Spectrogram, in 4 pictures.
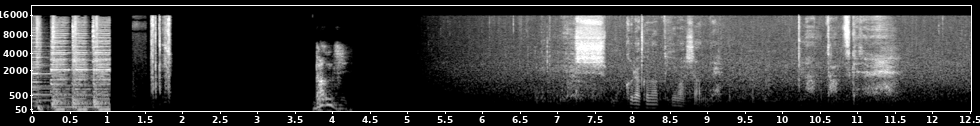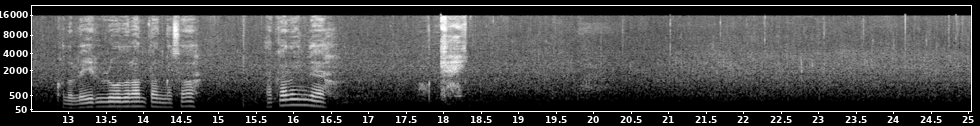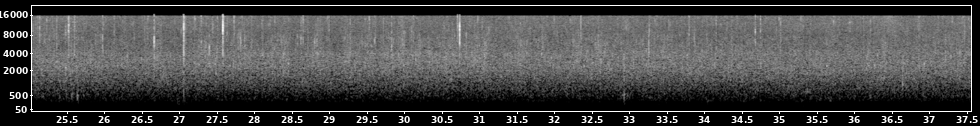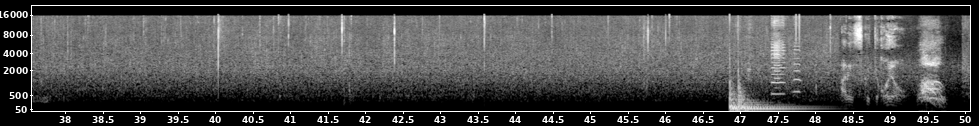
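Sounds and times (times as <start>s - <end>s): campfire flames hissing: 5.2s - 46.9s
fire crackling and popping: 15.2s - 15.5s, 23.9s - 28.0s, 39.9s - 43.7s, 45.6s - 46.2s.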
